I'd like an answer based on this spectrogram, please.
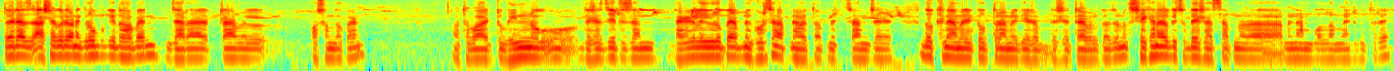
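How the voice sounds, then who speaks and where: Fast-talking man reeling off lists. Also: lowish voice, level tone, slight background noise. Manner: rambling, reels off long lists of country names; hesitant and self-correcting, with many fillers. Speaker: travel and visa info vlogger. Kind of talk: casual informational talk.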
